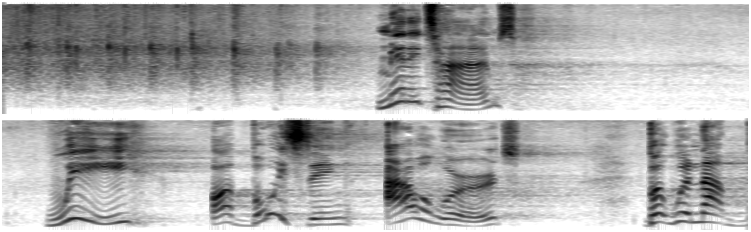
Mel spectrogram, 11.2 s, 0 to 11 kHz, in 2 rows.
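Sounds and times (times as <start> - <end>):
church congregation applauding: 0.0 - 2.8
speech: 2.8 - 4.0, 6.0 - 9.6, 10.4 - 11.1.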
